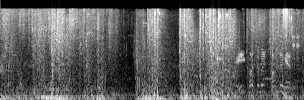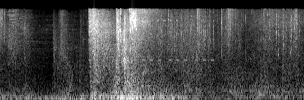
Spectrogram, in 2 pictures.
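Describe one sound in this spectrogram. Sci-fi weapons fire in a video game.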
